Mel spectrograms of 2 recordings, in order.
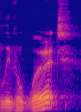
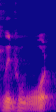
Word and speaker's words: liverwort: Should be pronounced liverwort, but everyone reads it as liverwort because that's how it's spelled.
